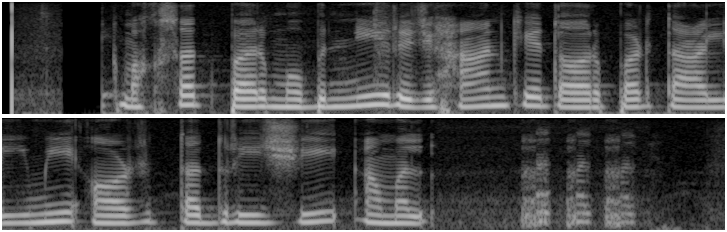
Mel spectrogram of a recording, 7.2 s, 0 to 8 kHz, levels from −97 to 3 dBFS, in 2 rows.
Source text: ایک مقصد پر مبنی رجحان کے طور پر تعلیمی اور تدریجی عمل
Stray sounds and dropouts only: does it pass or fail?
fail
